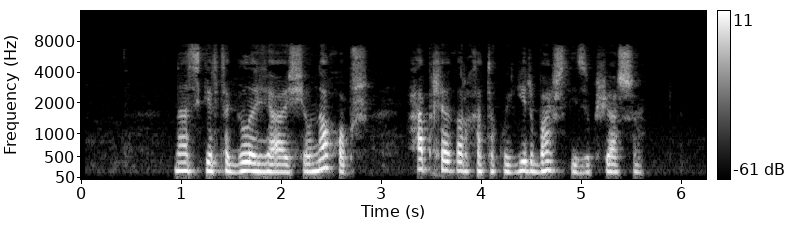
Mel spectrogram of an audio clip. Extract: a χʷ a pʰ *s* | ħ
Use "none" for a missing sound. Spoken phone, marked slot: ʂ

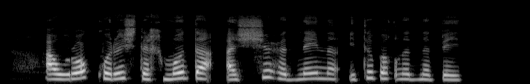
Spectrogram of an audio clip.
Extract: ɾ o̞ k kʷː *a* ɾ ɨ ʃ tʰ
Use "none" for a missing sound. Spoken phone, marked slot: a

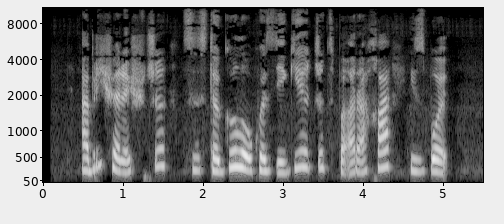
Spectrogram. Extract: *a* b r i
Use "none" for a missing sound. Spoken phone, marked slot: a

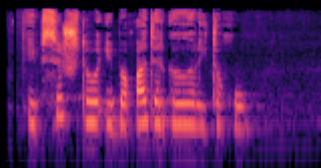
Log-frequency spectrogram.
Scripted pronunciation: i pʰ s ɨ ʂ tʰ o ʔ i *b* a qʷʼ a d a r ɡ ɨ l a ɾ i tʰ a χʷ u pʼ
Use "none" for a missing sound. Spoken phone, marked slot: b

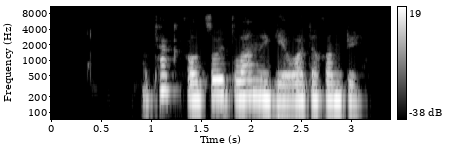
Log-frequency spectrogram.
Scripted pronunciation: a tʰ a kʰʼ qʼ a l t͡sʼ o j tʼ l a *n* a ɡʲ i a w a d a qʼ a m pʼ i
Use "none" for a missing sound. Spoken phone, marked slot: n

